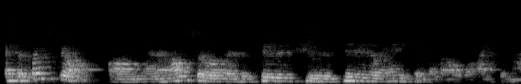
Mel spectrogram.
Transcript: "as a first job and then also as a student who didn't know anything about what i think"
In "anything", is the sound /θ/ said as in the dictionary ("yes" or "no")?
yes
